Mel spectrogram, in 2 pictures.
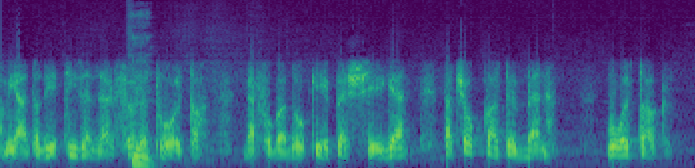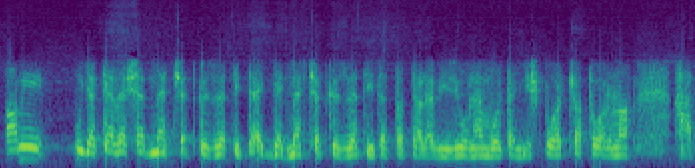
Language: Hungarian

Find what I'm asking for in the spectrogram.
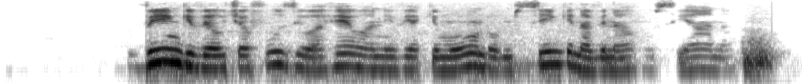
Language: Swahili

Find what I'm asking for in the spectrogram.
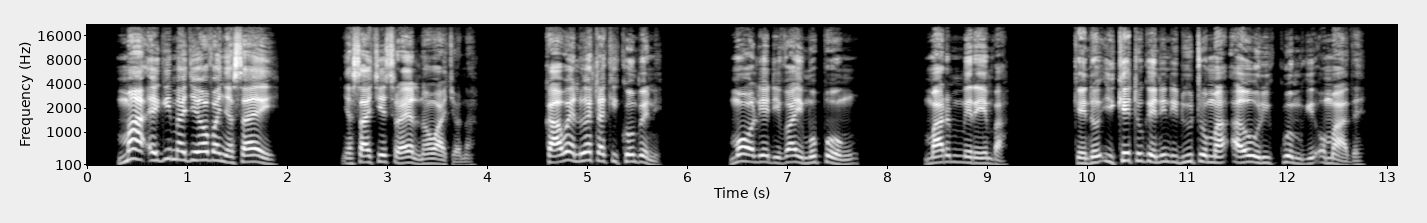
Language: Luo (Kenya and Tanzania)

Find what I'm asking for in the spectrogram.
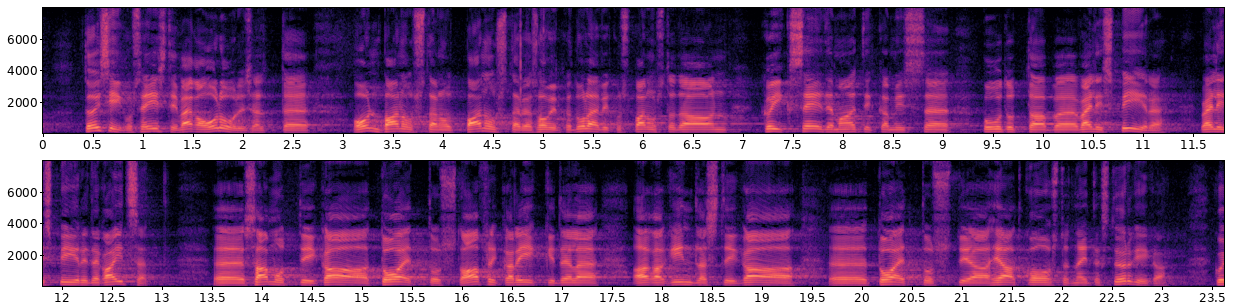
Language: Estonian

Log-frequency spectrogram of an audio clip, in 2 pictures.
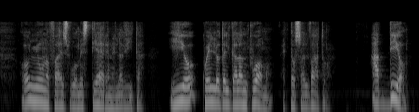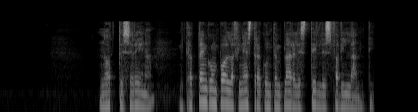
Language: Italian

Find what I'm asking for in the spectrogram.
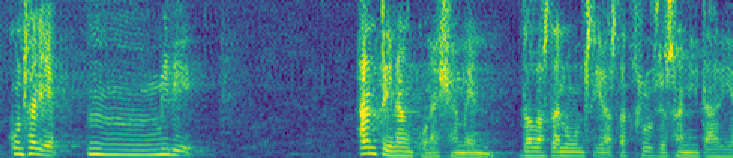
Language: Catalan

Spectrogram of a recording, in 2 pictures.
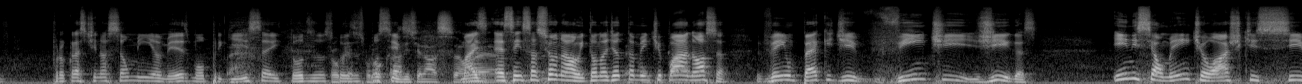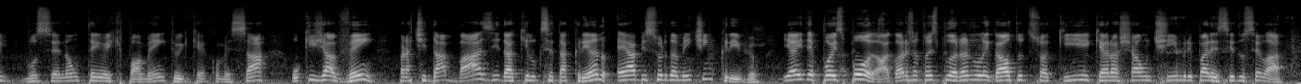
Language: Portuguese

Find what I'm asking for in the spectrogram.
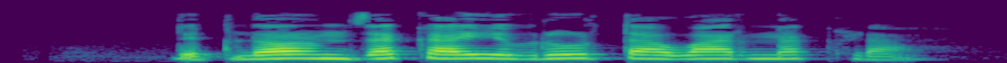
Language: Pashto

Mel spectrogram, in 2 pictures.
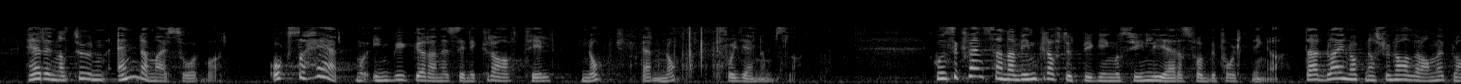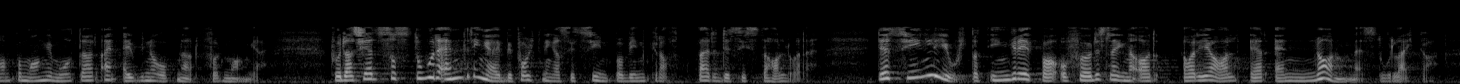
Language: Norwegian Nynorsk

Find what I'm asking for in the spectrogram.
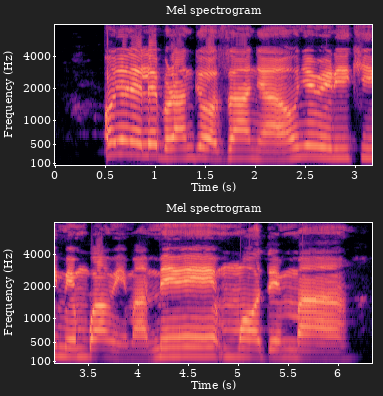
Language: Igbo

